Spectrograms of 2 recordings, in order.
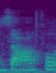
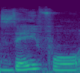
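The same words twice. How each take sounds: First: The first vowel sounds like in awful. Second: The first vowel sounds like in say. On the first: "if it was Zaful, it'd be spelled like awful" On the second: "with Zaful, I feel like they'd be Z-A-Y-F-U-L"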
